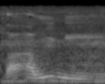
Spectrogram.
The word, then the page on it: awini: Serewen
